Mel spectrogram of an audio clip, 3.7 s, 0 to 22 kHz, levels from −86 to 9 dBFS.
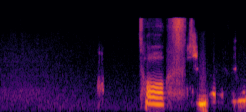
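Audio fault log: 2.78–2.97 s, other side's voice leaking through: a second voice sits about 10 dB under the main speech for roughly a fifth of a second. This likely comes from loudspeaker playback reaching the microphone and an echo canceller leaving a residual of that far-end signal.
2.81–3.69 s, speech suppressed in double talk: from just after the leak begins until the clip ends, the main speech is pulled down, at its deepest by roughly 35 dB. The likely cause is an echo canceller meeting simultaneous talk from both ends, failing to separate them, and attenuating everything.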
